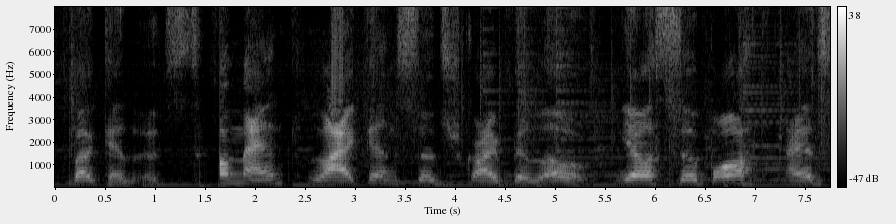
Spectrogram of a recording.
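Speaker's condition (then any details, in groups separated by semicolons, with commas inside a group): Cerebral palsy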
